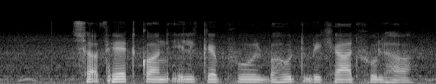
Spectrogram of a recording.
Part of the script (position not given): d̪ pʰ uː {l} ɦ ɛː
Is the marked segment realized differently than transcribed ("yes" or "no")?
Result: no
